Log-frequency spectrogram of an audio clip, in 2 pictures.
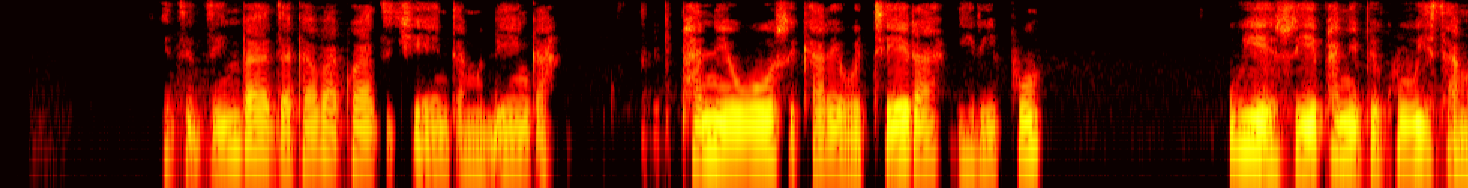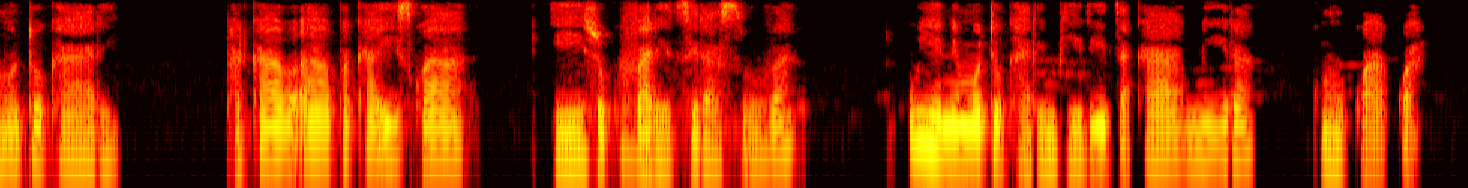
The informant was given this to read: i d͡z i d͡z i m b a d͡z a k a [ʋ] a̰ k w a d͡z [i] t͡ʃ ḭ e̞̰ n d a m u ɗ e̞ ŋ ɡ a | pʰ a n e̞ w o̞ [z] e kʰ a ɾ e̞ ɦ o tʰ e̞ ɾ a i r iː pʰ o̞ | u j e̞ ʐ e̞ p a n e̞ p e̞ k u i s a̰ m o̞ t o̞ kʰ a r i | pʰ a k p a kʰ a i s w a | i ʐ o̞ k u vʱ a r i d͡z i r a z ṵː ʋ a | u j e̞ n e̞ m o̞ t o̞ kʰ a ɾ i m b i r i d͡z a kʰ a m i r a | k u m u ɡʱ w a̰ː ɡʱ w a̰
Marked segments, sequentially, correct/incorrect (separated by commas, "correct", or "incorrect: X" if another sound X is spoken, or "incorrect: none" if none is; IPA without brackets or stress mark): correct, correct, incorrect: ʐ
